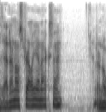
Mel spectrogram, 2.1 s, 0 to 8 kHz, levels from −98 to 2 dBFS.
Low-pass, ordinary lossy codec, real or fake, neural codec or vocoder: 7.2 kHz; MP3, 48 kbps; real; none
